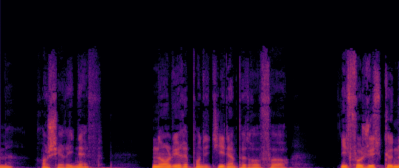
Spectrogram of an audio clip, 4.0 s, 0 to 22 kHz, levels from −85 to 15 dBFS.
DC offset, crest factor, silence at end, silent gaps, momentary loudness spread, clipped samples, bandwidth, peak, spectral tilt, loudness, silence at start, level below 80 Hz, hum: under 0.1%; 16 dB; 0 s; none; 9 LU; under 0.1%; 16 kHz; -6 dBFS; -6.5 dB/octave; -23 LUFS; 0 s; -36 dBFS; none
